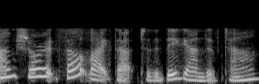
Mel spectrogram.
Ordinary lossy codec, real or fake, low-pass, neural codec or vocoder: AAC, 32 kbps; real; 5.4 kHz; none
